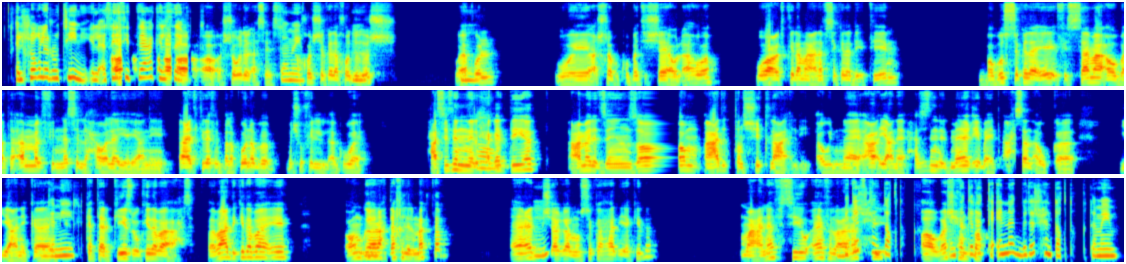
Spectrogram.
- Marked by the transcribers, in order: in English: "الروتيني"; distorted speech; static
- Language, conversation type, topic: Arabic, podcast, إزاي بتتعامل مع فترات نقص الإلهام أو التوهان الإبداعي؟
